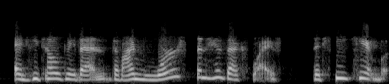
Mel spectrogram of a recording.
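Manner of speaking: plain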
